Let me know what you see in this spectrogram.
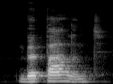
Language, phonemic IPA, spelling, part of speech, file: Dutch, /bəˈpalənt/, bepalend, adjective / verb, Nl-bepalend.ogg
- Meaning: present participle of bepalen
